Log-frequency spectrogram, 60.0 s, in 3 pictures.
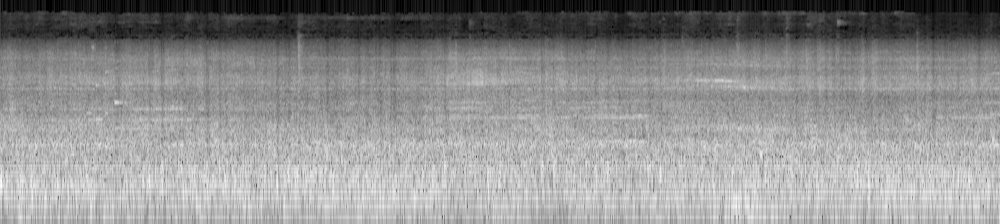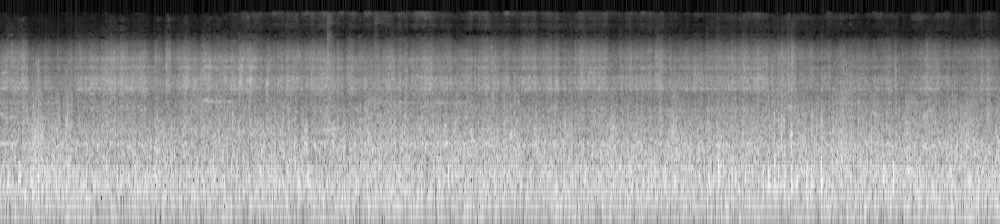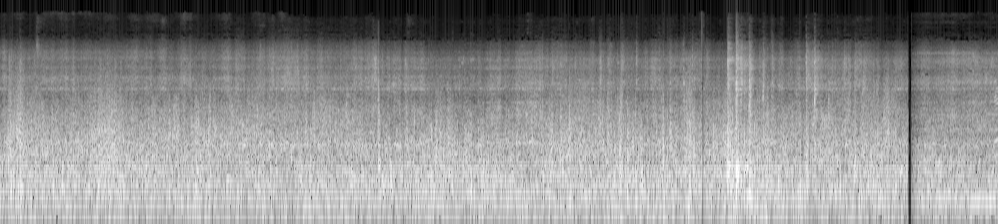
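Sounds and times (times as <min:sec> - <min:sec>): train wheels rumbling on rails: 0:00.0 - 0:59.9
wheels clacking over rail joints: 0:42.6 - 0:57.4.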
